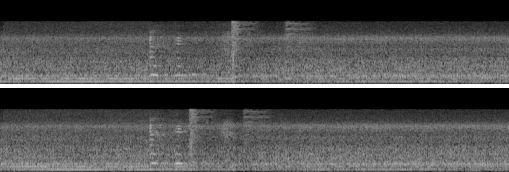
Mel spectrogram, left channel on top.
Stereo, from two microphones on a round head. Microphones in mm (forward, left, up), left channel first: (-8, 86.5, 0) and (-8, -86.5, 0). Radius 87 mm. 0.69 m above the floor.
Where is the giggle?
5° left (ahead or behind), 2.5 m.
